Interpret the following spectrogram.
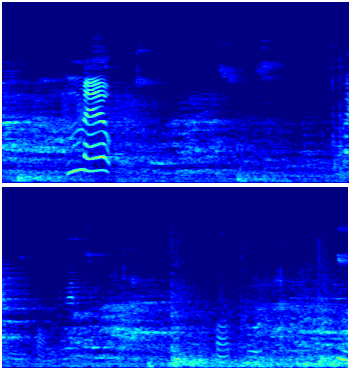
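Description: Basketball game play in a large echoing sports hall: the ball bouncing on the court floor amid players' voices and movement. There is a short, loud, wavering squeal about a second in.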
